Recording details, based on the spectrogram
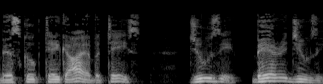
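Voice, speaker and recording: A man mumbling in a put-on character voice, medium in pitch, at a moderate pace against a quiet background. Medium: read story. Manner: mumbling, sullen.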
